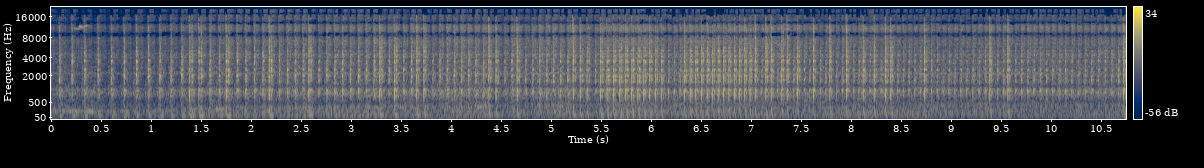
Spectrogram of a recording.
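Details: 1951 D8 2U dozer that sat in a barn since about 1990, pulled out and running; its small pony starting motor makes a rapid, even popping beat, steady with a slight rise mid-clip, and runs healthy.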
